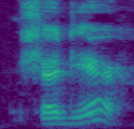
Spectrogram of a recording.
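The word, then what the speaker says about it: Chaudière: Shier. Autodrome Shodier. God, you must want if I got it right. Did I pronounce this right?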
